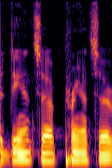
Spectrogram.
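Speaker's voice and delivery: ordinary talk, nothing marked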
